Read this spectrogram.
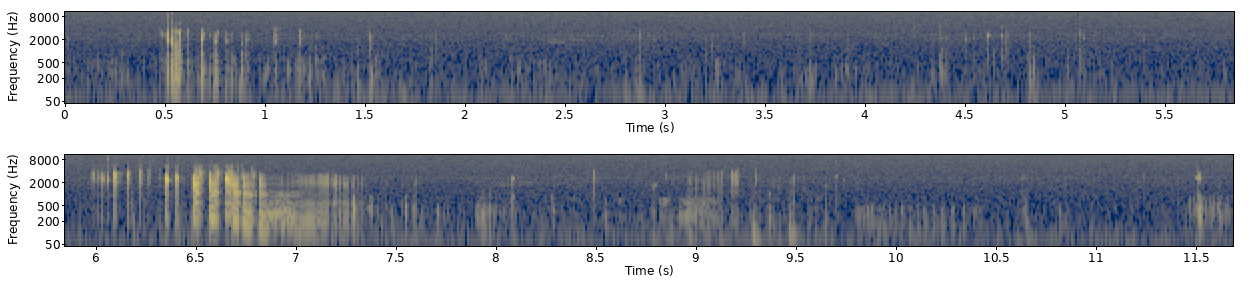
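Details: Digestion after a lunch of a grilled cheese sandwich and water: irregular gurgles and rumbling bursts from the abdomen; normal bowel sounds (borborygmi).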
